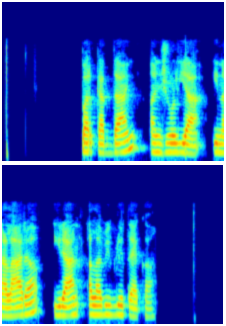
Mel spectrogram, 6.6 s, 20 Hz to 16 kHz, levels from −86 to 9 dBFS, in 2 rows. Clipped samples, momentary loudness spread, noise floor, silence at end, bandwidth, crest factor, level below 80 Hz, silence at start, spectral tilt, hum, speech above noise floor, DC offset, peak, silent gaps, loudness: under 0.1%; 9 LU; under -90 dBFS; 1.05 s; 7.6 kHz; 18 dB; -64 dBFS; 1.2 s; -5.5 dB/octave; none; over 72 dB; under 0.1%; -2 dBFS; 3.08-3.15 s, 4.01-4.08 s; -18 LUFS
